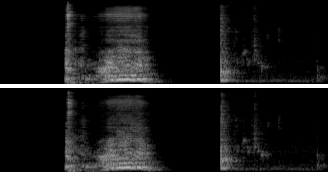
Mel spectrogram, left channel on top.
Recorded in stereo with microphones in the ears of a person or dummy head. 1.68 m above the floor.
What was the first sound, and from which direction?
A zipper, 55° left (ahead or behind).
